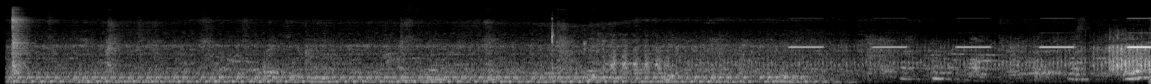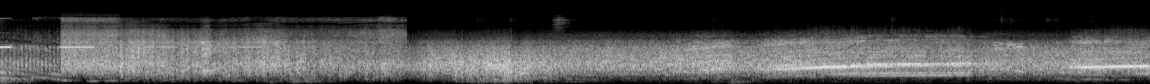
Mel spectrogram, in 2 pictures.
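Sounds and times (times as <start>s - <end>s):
truck engine idling: 0.1s - 15.6s
reversing alarm beeping: 7.2s - 14.9s.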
